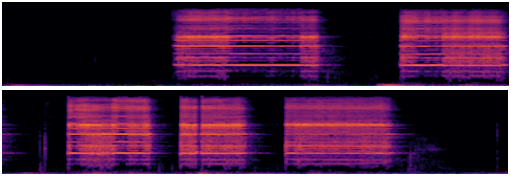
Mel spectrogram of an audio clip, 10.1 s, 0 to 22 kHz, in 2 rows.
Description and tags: I recorded the sound of the oboe reed I made by myself in my house , in Rome , on September 12 . I recorded with a Tascam DR - 05 .
instrument, oboe, orchestra, reed, woodwind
